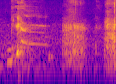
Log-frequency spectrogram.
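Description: A woman laughing: a high squeal that falls in pitch, then a breathy, airy burst of laughter.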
